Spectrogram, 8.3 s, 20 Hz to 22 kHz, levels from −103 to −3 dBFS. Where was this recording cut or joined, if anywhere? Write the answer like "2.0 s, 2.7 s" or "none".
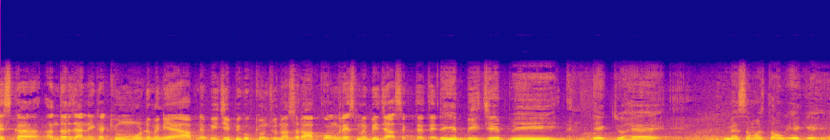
none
